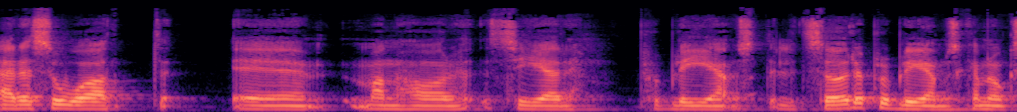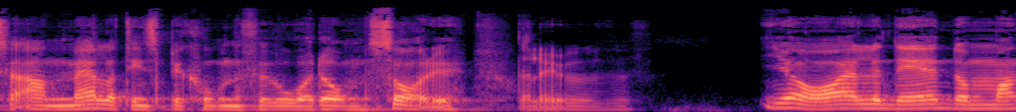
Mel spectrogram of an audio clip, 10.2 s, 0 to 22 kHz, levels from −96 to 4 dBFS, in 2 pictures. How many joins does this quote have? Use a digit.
1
